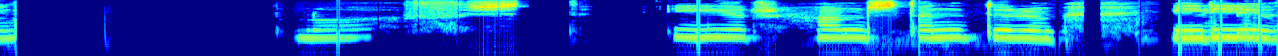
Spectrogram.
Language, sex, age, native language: Icelandic, female, 9, Icelandic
